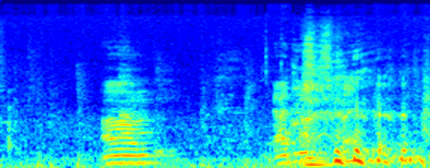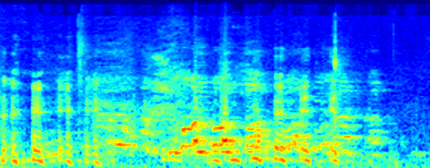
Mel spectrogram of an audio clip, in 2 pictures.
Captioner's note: laughter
